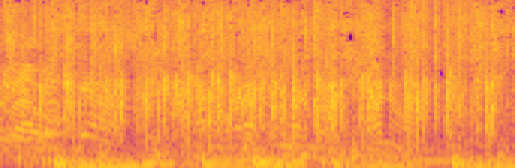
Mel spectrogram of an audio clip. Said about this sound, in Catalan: No. Pots un aplaudiment per campus sense profes, digues.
